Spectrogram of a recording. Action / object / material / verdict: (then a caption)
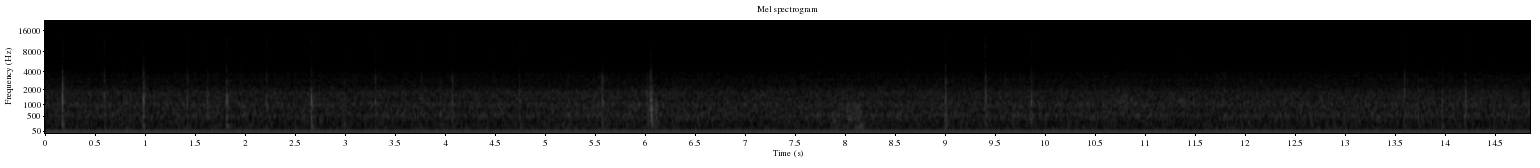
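tap / book spine with laminated cover / laminated cardboard / none. Fingernails tap and scratch along the smooth, laminated glossy spine of a thick book stood on end. Sharp, short clicks land at uneven intervals over a soft, steady scratching hiss. The sound is quiet and dry, with almost no ring after each tap.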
